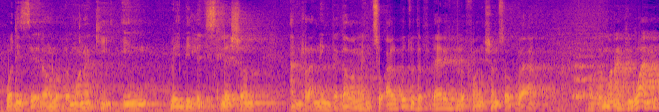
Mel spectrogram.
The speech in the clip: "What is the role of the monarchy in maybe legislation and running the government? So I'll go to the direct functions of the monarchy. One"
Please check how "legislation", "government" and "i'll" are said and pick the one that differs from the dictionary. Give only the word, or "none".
none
